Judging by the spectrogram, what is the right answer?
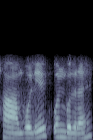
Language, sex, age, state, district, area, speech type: Marathi, male, 18-30, Maharashtra, Ratnagiri, urban, conversation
